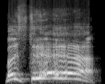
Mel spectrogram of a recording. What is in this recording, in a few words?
hurry, russian soldier; XBOX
